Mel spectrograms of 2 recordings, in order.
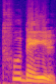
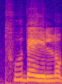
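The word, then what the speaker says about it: Tundale: 그래서 영국의 비전 오브더 투데일 투데일로 발음 투데일 투데일로 발음하면 되겠습니다.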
